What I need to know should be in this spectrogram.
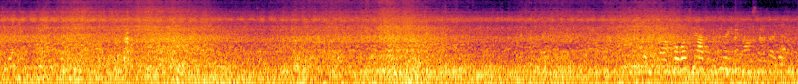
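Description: Swimmers splash softly in the water nearby.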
